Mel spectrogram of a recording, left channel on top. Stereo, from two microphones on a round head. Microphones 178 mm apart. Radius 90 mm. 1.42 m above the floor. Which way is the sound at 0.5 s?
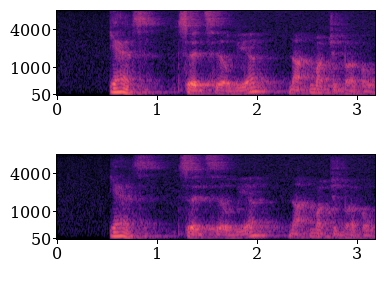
40° left (ahead or behind).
